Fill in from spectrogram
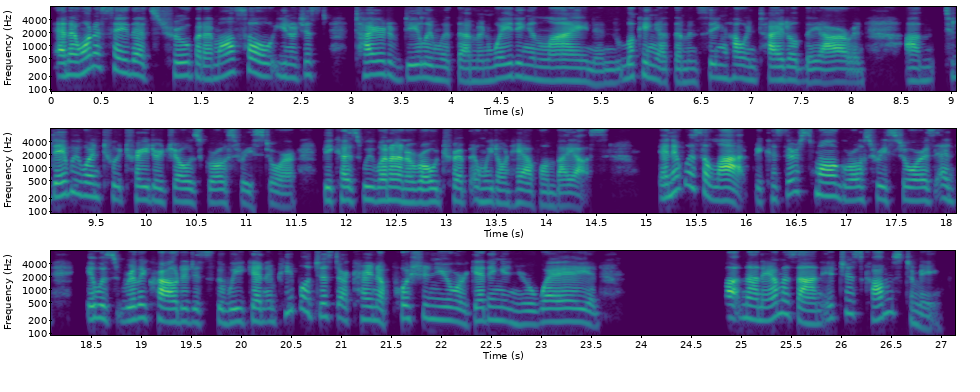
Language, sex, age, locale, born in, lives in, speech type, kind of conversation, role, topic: English, female, 65-69, en-US, United States, United States, conversation, unstructured, none, What apps are on your home screen, and why did you choose them?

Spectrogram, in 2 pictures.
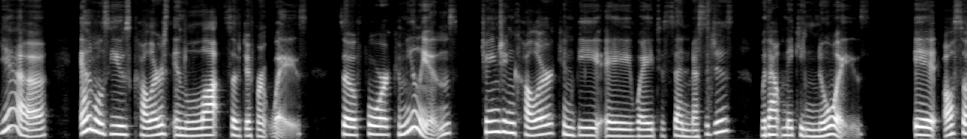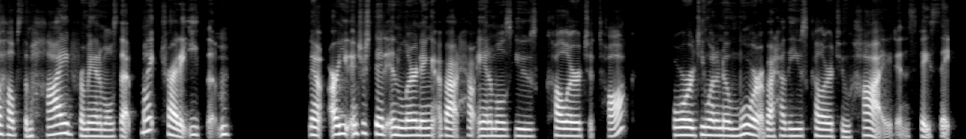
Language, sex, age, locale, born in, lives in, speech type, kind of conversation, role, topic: English, female, 35-39, en-US, United States, United States, read, expert-assistant, expert, Why do chameleons change color?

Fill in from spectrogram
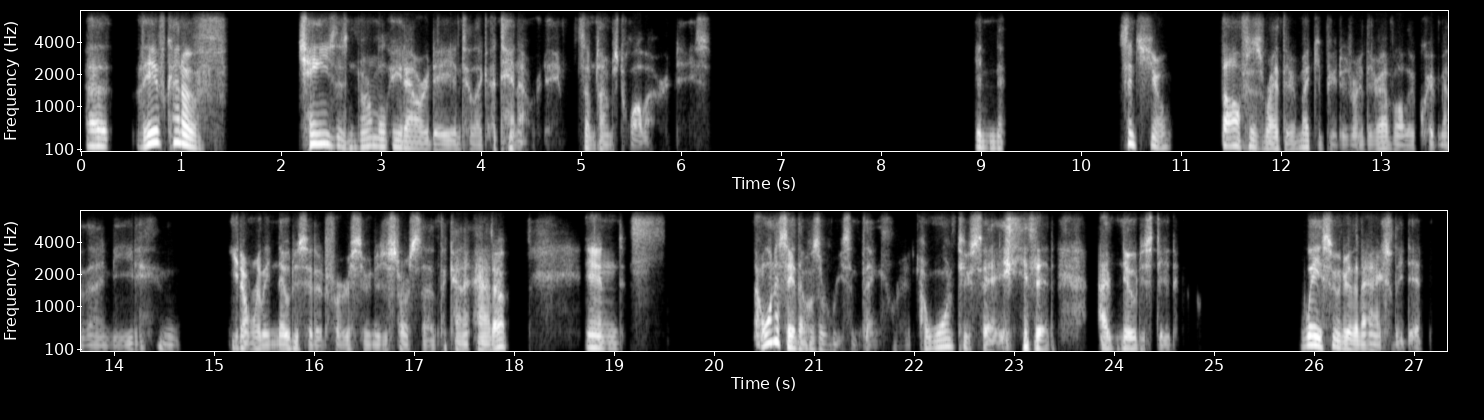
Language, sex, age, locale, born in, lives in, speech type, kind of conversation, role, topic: English, male, 40-44, en-US, United States, United States, conversation, advice, user, How can I reduce stress while balancing job demands and family responsibilities?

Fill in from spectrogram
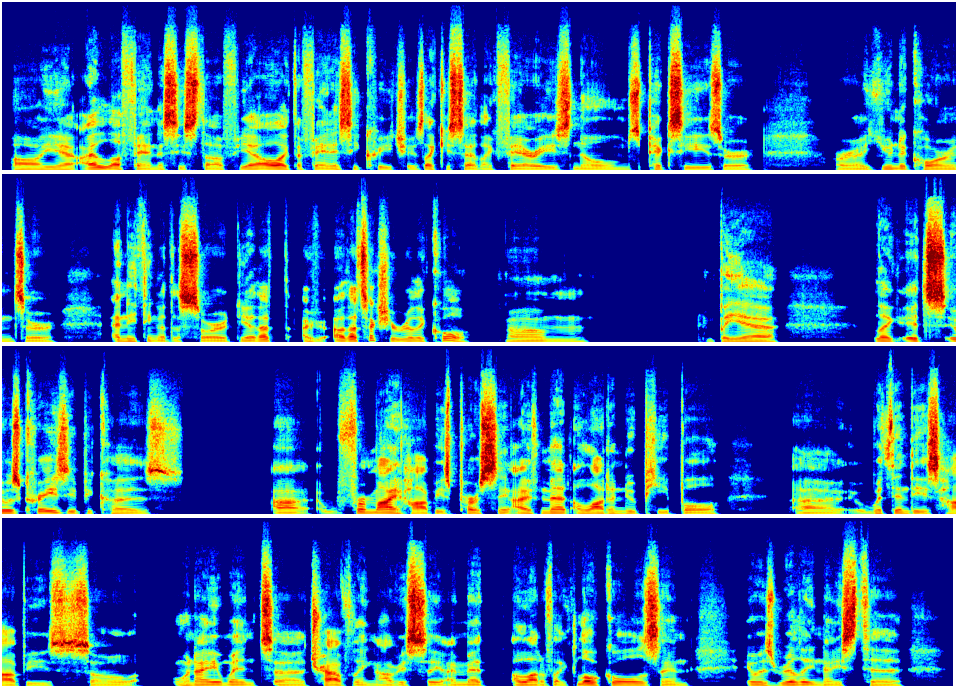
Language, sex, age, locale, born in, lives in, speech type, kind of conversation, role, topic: English, male, 25-29, en-US, United States, United States, conversation, unstructured, none, What’s a hobby that has brought unexpected joy to your life?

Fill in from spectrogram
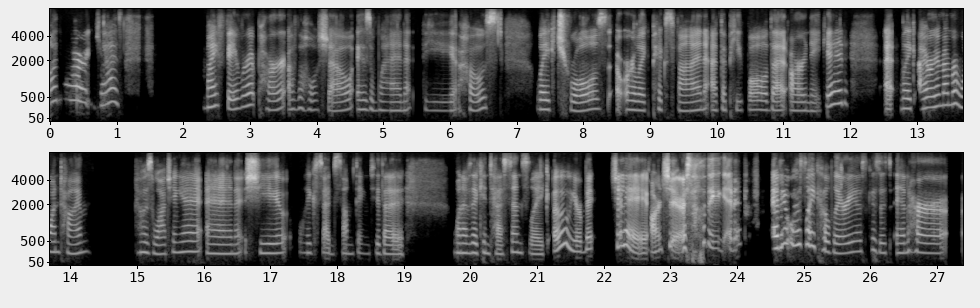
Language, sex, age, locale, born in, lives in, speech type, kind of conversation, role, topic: English, female, 40-44, en-US, United States, United States, conversation, unstructured, none, Which reality shows are your guilty pleasures, and what makes them so addictively fun?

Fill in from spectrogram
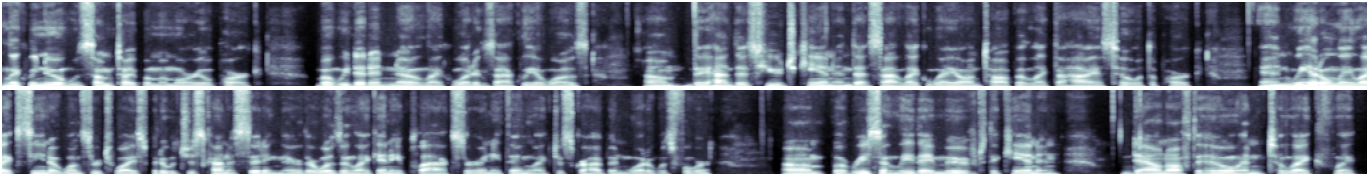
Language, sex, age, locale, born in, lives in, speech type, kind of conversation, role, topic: English, male, 40-44, en-US, United States, United States, conversation, unstructured, none, Which local spot do you love introducing friends to, and what makes spending time there together feel special?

